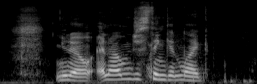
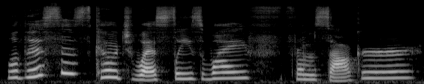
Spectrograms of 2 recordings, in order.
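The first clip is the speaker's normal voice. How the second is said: slow, deliberate and higher; pointed slow reply; 9 semitones higher, much slower than usual. Retold or imitated. Telling the other mom who she is, slow and pointed. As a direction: spell it out word by word.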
